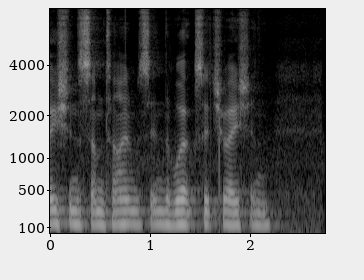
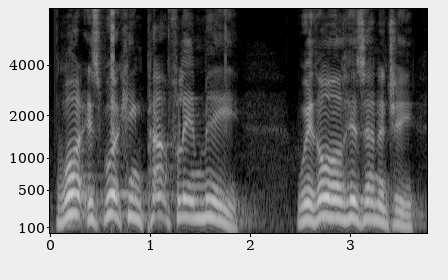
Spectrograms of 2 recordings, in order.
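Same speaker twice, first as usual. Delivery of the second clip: preaching; 4 semitones higher, 7 dB louder than usual. Acted. Preacher voicing Paul, louder.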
